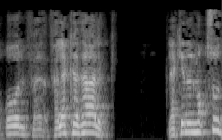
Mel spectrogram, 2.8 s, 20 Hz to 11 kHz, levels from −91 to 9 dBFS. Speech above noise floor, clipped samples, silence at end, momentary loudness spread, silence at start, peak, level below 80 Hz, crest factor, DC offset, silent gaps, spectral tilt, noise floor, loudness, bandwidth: 60 dB; under 0.1%; 0 s; 10 LU; 0 s; -2 dBFS; -60 dBFS; 18 dB; under 0.1%; none; -4.5 dB/octave; -78 dBFS; -19 LUFS; 8.8 kHz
